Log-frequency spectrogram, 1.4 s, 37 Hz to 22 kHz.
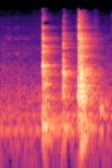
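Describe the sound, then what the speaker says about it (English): Metal utensil clinks against a large mixing bowl as coconut flour and unsweetened shredded coconut are mixed, three or four distinct sharp knocks spaced apart over a quiet background, no talking. "I am going to mix the unsweetened shredded coconut, which is 3/4 cup"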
